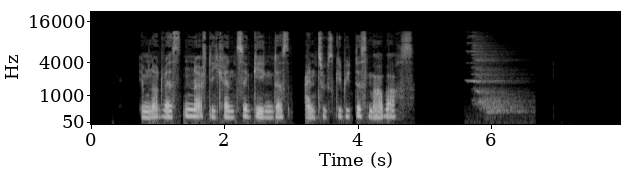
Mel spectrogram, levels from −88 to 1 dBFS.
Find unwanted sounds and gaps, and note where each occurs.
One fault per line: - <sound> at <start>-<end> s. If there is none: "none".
- squeak at 5.6-6.7 s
